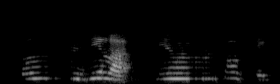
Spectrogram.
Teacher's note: Jadi nun matinya itu dia disamarkan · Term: ikhfa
